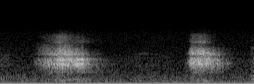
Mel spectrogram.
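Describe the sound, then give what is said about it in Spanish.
Breathing demonstrated aloud by a priest during a religious talk about breathing air and oxygen: two soft, breathy airflow sounds about a second apart, faint and alone without speech. “Respirar.”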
